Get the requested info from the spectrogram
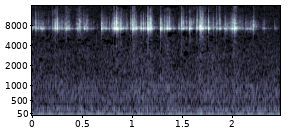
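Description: A small bell jingling in quick, uneven shakes as a feather cat-teaser toy is waved.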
